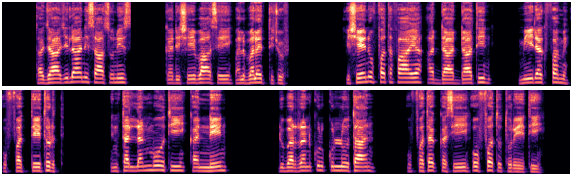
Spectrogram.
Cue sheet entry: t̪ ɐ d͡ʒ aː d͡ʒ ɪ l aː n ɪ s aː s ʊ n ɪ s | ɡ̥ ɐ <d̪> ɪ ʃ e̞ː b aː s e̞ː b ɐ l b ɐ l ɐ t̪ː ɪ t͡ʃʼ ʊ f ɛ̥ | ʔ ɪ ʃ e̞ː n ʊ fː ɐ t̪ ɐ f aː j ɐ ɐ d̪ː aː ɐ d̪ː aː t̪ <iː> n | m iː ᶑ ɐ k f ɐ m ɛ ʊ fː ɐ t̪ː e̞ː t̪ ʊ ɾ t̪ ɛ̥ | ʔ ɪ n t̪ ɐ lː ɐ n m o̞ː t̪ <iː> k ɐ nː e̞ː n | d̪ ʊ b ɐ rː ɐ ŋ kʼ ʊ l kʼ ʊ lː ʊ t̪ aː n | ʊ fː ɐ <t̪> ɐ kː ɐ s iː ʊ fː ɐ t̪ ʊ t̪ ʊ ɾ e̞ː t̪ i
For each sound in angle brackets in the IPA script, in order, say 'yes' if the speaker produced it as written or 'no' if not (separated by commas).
yes, yes, yes, yes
